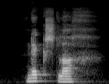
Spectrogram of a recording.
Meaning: 1. hit in the neck 2. deathblow
- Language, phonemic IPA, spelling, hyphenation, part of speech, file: Dutch, /ˈnɛkˌslɑx/, nekslag, nek‧slag, noun, Nl-nekslag.ogg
